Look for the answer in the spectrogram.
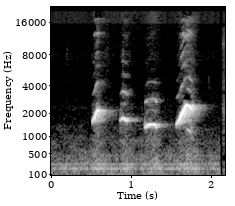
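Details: Four separate whistled notes from a pet cockatiel, the first and last rising, the middle two flat, spaced about a third of a second apart over a steady low room hum.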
